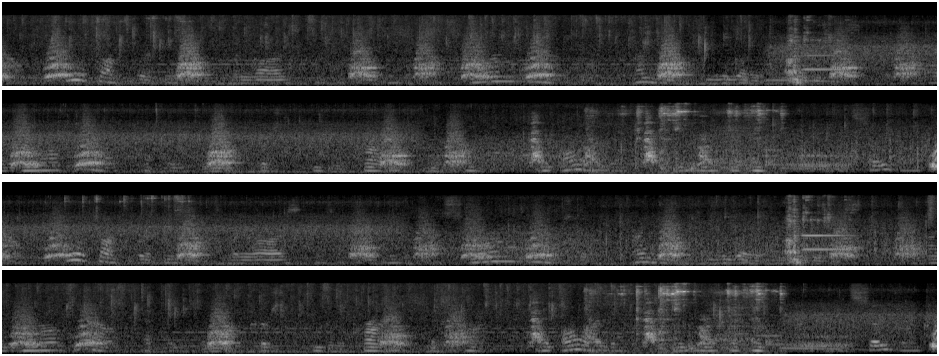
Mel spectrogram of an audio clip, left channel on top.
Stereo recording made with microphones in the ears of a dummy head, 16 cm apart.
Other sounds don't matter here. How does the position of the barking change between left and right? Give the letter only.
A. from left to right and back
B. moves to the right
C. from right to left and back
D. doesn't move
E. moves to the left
D.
